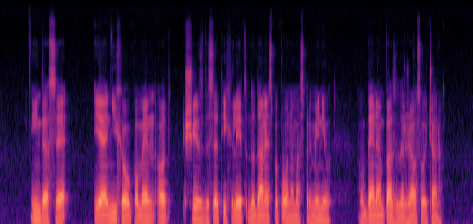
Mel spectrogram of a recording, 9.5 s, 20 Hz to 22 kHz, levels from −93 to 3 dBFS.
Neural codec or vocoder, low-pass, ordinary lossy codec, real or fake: none; 19.8 kHz; none; real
